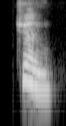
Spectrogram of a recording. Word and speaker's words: Jun: And Jun. Is that correct? – Yeah. – Did I say that correctly? – Yeah, correct. It's Jun. Yeah. Same like the month.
